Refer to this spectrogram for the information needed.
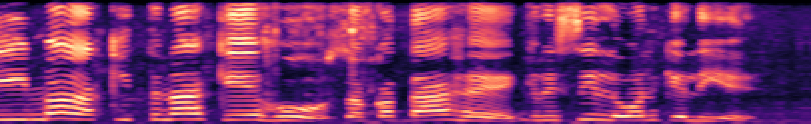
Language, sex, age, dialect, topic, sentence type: Magahi, female, 25-30, Southern, banking, question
